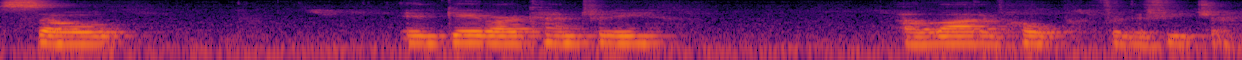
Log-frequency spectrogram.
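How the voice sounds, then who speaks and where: Amid audible room echo, a woman with an American accent speaks very slowly at a fairly low pitch, in a monotone, flat delivery broken by long, frequent pauses. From United States. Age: 60s. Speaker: interviewee recalling history. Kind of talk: interview.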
